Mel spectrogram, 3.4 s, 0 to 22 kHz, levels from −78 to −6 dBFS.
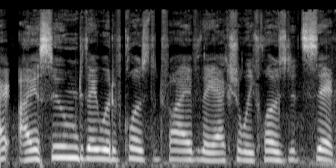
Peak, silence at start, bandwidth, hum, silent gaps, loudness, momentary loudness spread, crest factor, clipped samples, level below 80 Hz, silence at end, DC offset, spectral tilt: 0 dBFS; 0 s; 17.5 kHz; none; none; -17 LUFS; 9 LU; 16 dB; under 0.1%; -48 dBFS; 0 s; under 0.1%; -3 dB/octave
